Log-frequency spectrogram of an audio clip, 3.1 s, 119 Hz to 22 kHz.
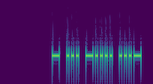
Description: Morse code, heard as a keyed tone, about 25 wpm, 700 Hz. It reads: TS6V
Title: Four Challenging Letter-Number Combinations 25wpm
